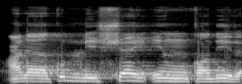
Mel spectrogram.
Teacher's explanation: ada ikhfa, tanwin bertemu dengan qaf dibaca samar. Kemudian di sini qadir ini mad alif disukun karena dia menghadapi huruf yang disukun.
